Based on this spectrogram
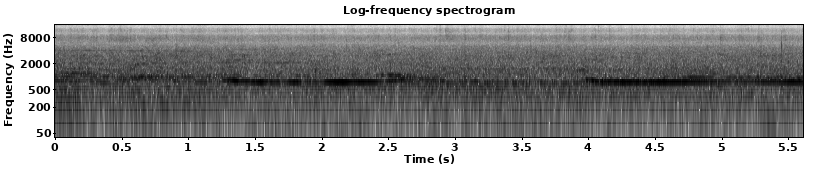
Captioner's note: audience cheering and applauding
